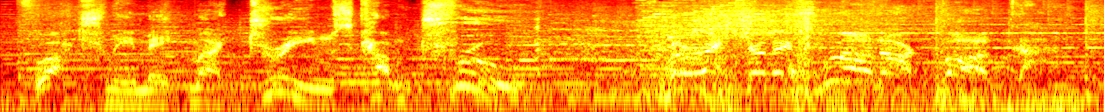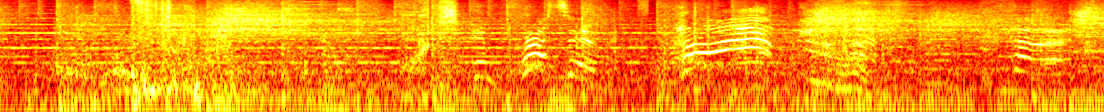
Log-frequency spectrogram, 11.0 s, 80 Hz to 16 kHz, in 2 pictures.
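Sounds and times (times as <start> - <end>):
dramatic music: 0.0 - 11.0.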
